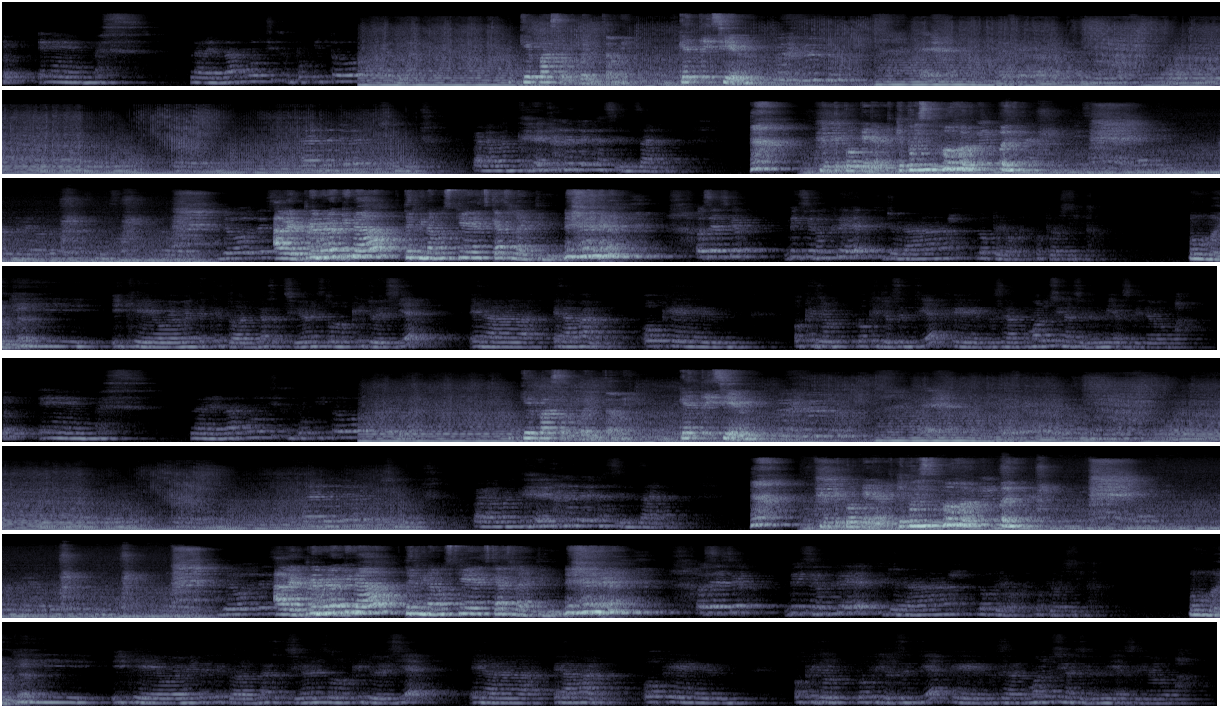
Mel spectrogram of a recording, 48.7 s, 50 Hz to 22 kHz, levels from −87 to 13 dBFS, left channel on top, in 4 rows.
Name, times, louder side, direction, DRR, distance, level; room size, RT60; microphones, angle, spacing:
voice 1, 0.4-1.4 1.9-4.5 6.5-7.2 7.7-12.1 12.5-13.6 13.9-14.4 15.0-16.5 16.9-18.8 21.4-23.9 24.3-27.5 30.3-31.8 32.2-35.3 36.6-37.4 37.6-40.7 41.2-42.6 42.9-43.9 44.5-48.2, equal, 80° left, -8 dB, 3.9 m, -43 dB
sound 1, 3.6-16.5, left 1 dB, 30° left, 1.3 m, -37 dB
voice 2, 5.2-6.3 6.8-7.5 19.7-20.0 20.3-21.9 22.1-22.3 27.1-30.5 36.2-36.8, right 1 dB, 45° left, -8 dB, 3.4 m, -23 dB
sound 2, 20.1-26.4, right 1 dB, 65° right, 2.7 m, -37 dB
17.0 x 14.0 x 3.4 m, 0.94 s
head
